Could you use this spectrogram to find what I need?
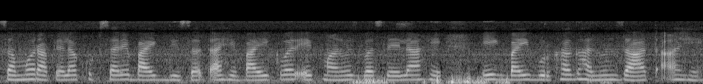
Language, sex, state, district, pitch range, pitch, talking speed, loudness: Marathi, female, Maharashtra, Nagpur, 200-220 Hz, 210 Hz, 160 wpm, -21 LUFS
